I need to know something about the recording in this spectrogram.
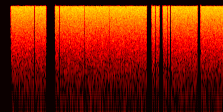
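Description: Analogue TV static: a loud, even hiss of white noise, broken by a few brief dead-silent drop-outs about a second in and again around three seconds in.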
